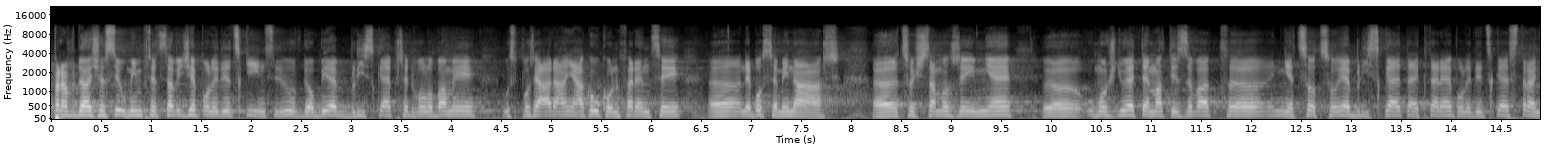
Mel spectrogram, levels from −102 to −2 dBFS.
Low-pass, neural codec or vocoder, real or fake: 10.8 kHz; none; real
